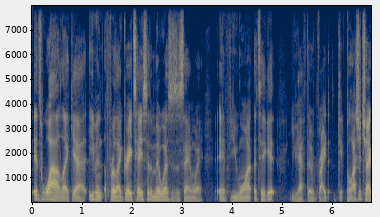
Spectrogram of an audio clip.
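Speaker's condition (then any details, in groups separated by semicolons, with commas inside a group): No condition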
